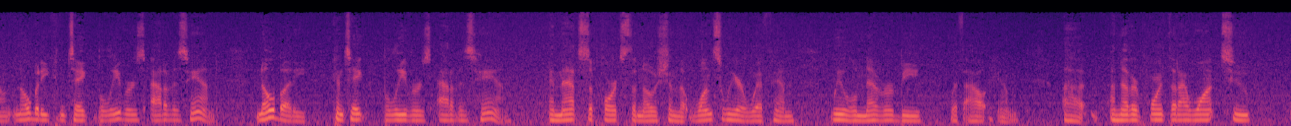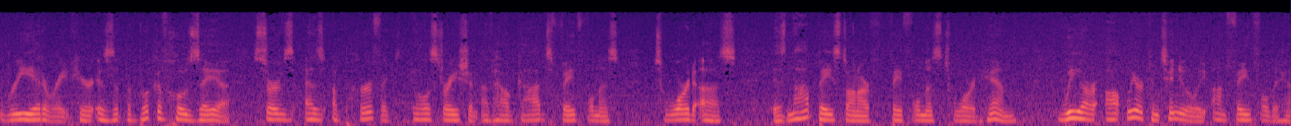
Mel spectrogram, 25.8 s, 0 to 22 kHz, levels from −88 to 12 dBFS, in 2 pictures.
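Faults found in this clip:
Nothing to flag on this speech recording, just some room noise sitting about 16 dB under the talker, which belongs to the space rather than the system.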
